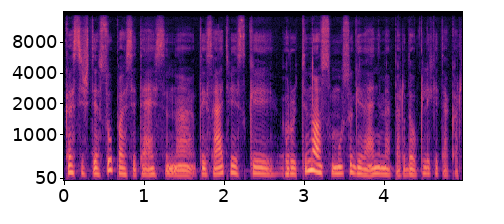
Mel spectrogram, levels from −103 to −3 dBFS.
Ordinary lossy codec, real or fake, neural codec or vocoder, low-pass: AAC, 96 kbps; fake; vocoder, 44.1 kHz, 128 mel bands every 512 samples, BigVGAN v2; 14.4 kHz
